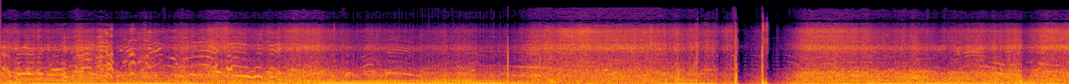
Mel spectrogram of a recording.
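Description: Speedboat engine droning steadily while the boat runs through rapids, with rushing water and wind on the microphone. About seven and a half seconds in, the sound breaks off briefly with a couple of sharp knocks.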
